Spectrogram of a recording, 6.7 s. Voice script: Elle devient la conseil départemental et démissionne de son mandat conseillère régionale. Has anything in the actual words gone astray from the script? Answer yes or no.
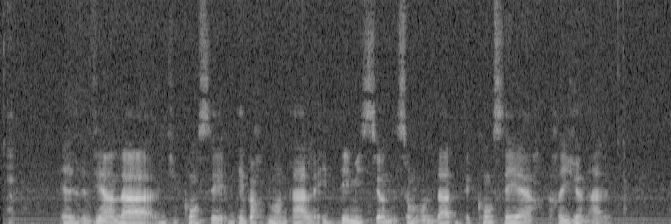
yes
